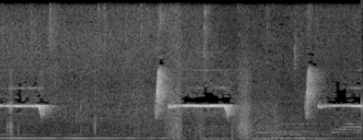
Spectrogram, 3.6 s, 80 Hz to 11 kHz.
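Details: Scarlet-backed flowerpecker lure bird, dated 12/10/14: two or three clipped high phrases, a rising flick then a steady thin whistle, heard against a noticeable low droning hum.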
